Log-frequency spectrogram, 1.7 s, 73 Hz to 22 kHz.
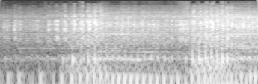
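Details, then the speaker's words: Honda Z50R dirt bike; quick, even single-cylinder pulses build smoothly with the throttle with no misses. Runs cleanly and much better than before. "Seems to be running a lot better than what it is, what it was."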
